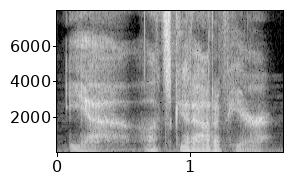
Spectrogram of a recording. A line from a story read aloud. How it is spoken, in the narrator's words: I quietly replied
